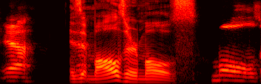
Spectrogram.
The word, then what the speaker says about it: Molls: Is it Molls or Moles? Moles. I pronounce it moles, like mole in the ground.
